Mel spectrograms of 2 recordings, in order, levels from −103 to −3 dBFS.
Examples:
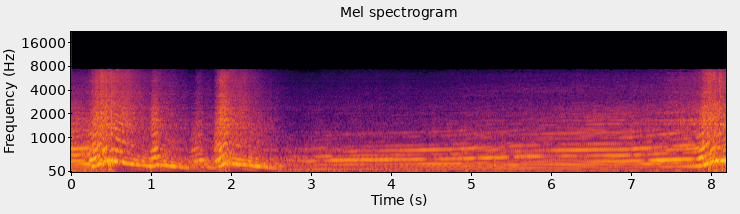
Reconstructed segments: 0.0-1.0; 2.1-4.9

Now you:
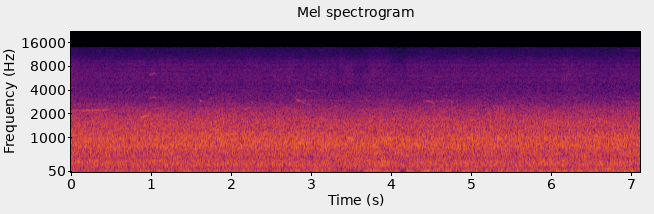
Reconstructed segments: 3.3-4.2

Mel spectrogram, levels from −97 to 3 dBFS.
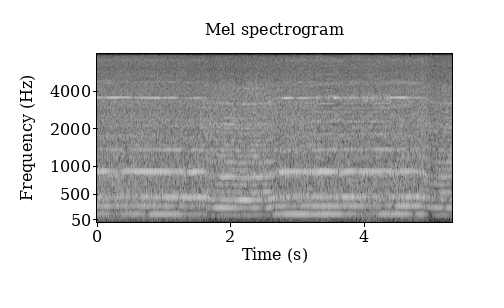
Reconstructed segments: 3.2-4.4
